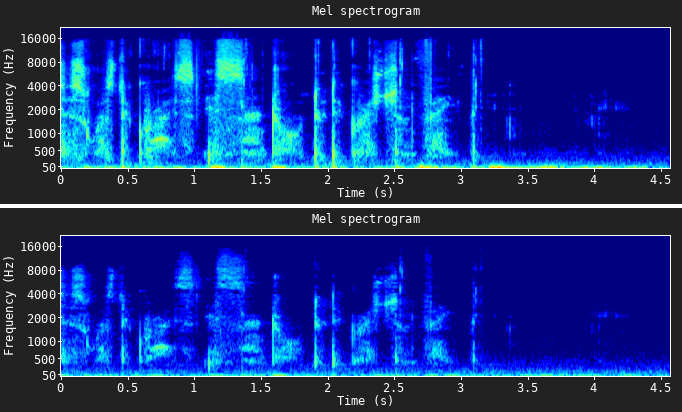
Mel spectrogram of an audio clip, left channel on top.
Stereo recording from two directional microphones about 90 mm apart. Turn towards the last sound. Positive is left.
turn(degrees=35)  # may be behind; listen again after turning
